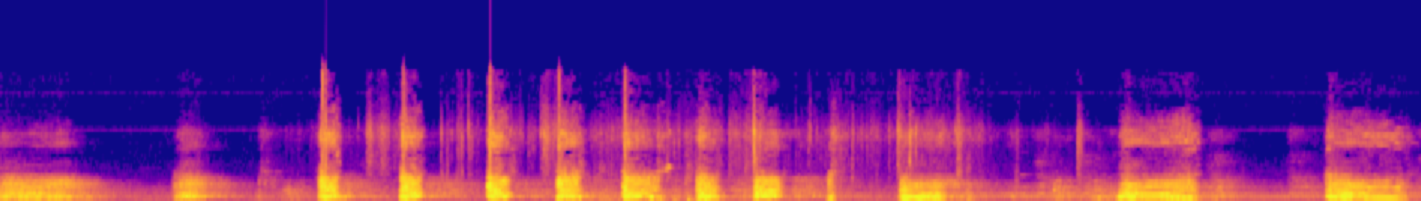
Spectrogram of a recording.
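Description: Beagle baying while on a scent: a run of about a dozen loud barks, most short and a few drawn out into longer bays.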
